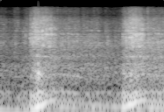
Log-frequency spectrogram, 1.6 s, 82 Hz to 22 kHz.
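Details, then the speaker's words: 1968 Chevrolet C10 with freshly rebuilt 350 small block, Edelbrock manifold and carburetor and ram horn exhaust. Smooth idle with two quick blips that rise cleanly and settle straight back. Normal rev response, sounds good. "sounds good great looking truck"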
